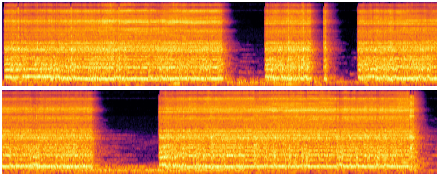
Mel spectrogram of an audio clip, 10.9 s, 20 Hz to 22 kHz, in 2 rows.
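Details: Vibrator-contact inverter, 1 kg core, tested on a 500 W load, output over 50% and steady with no flicker because contacts are smooth: harsh buzz with high whistling tones, short breaks between runs, contacts chattering evenly; normal.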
